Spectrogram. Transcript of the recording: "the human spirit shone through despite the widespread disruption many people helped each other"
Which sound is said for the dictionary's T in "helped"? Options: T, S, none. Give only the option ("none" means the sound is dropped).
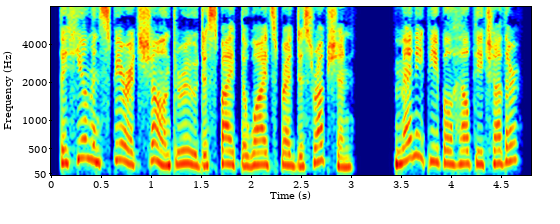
T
